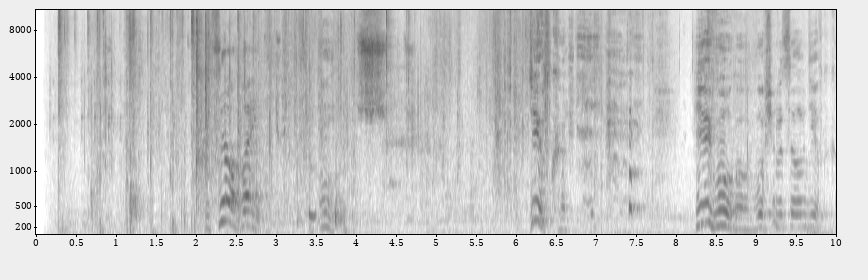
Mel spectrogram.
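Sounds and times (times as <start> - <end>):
boot footsteps: 0.1 - 6.5.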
